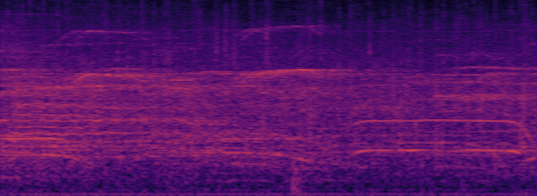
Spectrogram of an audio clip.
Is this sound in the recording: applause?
yes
